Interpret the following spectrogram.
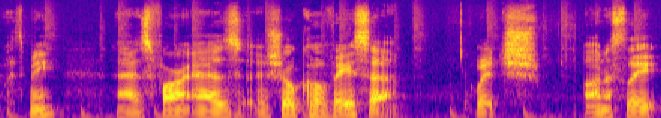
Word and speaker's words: Xocoveza: me as far as choco vasa which honestly it was written how to pronounce it on the can it says say sho i was thrown off with the x who wouldn't be right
